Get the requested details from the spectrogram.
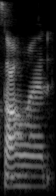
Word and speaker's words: Samhain: So this person is writing in saying, I would love to learn a little more about Samhain, anything you can tell us. So yes, it is pronounced Samhain.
